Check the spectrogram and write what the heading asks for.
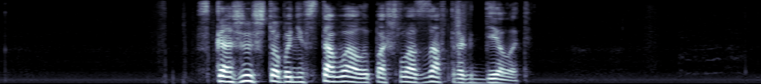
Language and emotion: Russian, angry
